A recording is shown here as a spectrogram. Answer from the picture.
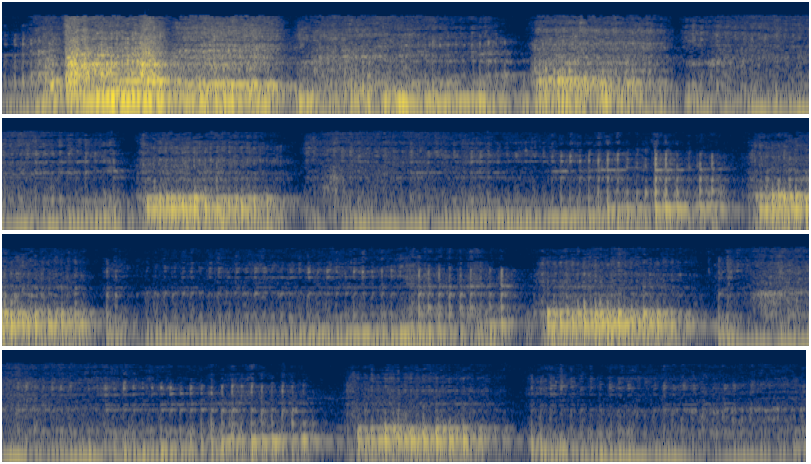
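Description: Big cats roaring repeatedly: a loud roar right at the start, then shorter roars every couple of seconds.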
